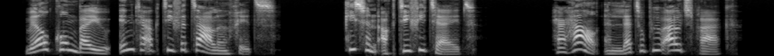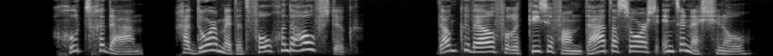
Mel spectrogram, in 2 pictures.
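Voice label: NL female corporate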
